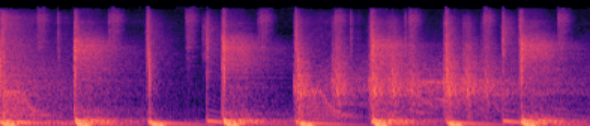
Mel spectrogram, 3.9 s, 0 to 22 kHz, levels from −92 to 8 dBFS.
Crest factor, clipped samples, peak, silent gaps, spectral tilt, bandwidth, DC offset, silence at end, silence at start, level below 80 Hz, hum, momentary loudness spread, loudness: 18 dB; under 0.1%; 0 dBFS; none; -4 dB/octave; 17 kHz; under 0.1%; 0 s; 0 s; -24 dBFS; none; 5 LU; -20 LUFS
